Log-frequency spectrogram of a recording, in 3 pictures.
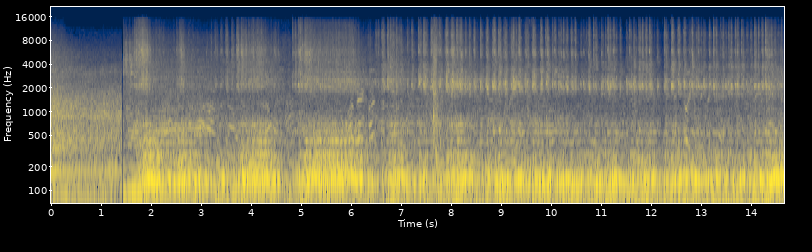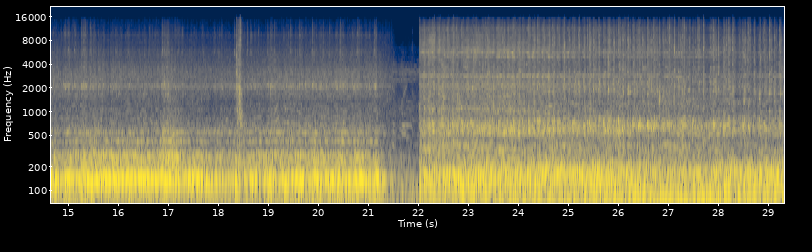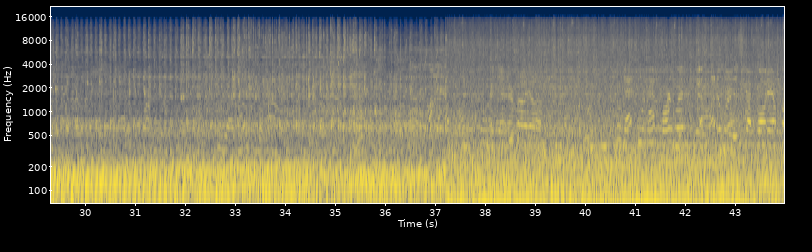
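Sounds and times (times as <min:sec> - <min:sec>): car engine rumbling driving past: 0:00.0 - 0:43.9
car engine idling: 0:00.9 - 0:43.9
voices in background: 0:02.4 - 0:14.8, 0:23.8 - 0:43.9.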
